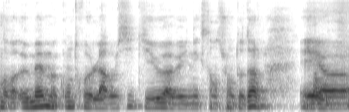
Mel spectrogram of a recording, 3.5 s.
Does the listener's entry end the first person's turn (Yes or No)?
No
